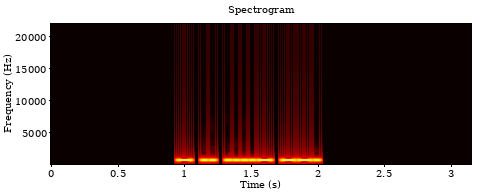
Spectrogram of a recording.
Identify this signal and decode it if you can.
Morse code, heard as a keyed tone, about 40 wpm, 700 Hz. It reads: TI4G
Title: DXCC-100 Call Signs - 4 Characters - Repeated 2x - 40wpm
